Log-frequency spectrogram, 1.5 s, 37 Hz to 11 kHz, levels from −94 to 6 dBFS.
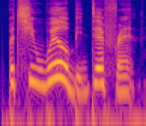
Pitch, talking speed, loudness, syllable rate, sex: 230 Hz, 205 wpm, -17 LUFS, 5.8 syllables/s, female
